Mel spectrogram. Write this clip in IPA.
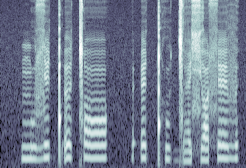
ŋ u˧˩ ɮ e˥ ǃʼ əː˥ ǀ ɔː˥ | ʔ ɛ˥ ǃʰ u˧˩ ɡ͡ǀ æ˧˩ ɕ ɒ˧˩ ɬ ɛ˥ v

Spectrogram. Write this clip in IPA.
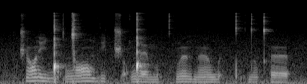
t͡ʃ ɔ̃ ɾ i ŋ͡ǃ ɔ̰ ŋ͡ǀ ɔ̃ b i t͡ʃ ɔ̰ ŋ͡ǃ ɛ m ə kʷʰ œ̃ ɡ œ̃ w ə̰ kʷʼ ə̰ d ɔ̃ kʰ œ

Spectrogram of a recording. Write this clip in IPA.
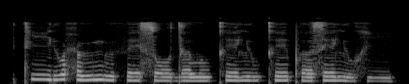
tʰ i˦˨ ɾʲ u˦ ħ ʉ˨˦ m ʉ˨ θ e˨ s o˨ d ə˨ ð u˨ kʰ e˦ lʲ u˧ kʰ e˦ pʰ ə˧ s e˦ lʲ u˨ x i˨

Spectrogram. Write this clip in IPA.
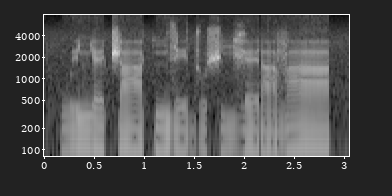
w ɪ˨ ɲ ɛ˨ t͡ʃ aː˨ k ĩ˨ z e˨ d ʊ˨ ʃ i˨ ɣ ɛ˨ ɾ a˨ v aː˦

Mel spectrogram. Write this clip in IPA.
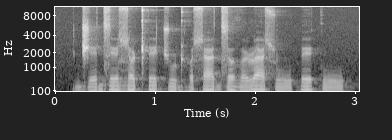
d͡ʒ e˨˥ d͡z e˦ ɮ ə˦ ʈʰ e˦˨ t͡ʃ u˨˩ ɖʱ ə˨˩ ɬ æ˦ d͡z ə˦˨ ð ə˨˥ ɭ æ˦˨ ɬ u˨˩ | e˦ k u˨˩

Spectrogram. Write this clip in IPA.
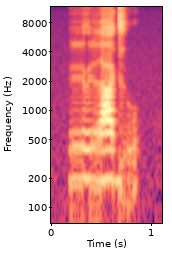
r ʉ r a ɡʲ ṵ

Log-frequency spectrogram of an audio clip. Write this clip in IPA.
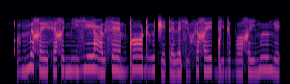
qʼ ɔ̤˨ m ŋ͡m ɘ˦˨ χ eː˨ h ɛ˨ χ i˨ ŋ͡m iː˨ zʲ eː˦ ʕ ɯ˨ s ɛː˦˨ m ŋ͡ǃ ɔː˦ ɖʱ ɯ˦ t͡ʃ e˨ t ɛ˨ ð ɛ˨ sʲ ɔ̤˨ h ɘ˦˨ χ eː˦ ɡ͡ǃ i˦ d ɘ˦ b ɔː˨ χ iː˨ m ɯː˦ ŋ e˨

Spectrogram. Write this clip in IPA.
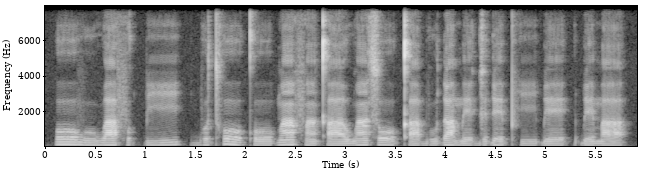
oː˦ β u˨ w a˨ f ʊ˨ k͡p iː˨˦ | b ʊ˨ tʰ oː˦˨ kʼ oː˨ b ã˦ f ã˨ kʼ aː˨ w ã˦ s oː˦˨ kʼ a˨ b u˨˦ ɗ a˦ m e˨ ɡ ɪ˦ ɗ e˦ pʰ iː˨ ɓ e˦ | ɓ e˨ m a˨

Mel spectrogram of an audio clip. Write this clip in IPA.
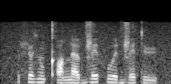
ɬ ø z ũ kʼ ɑ n æ ɖ͡ʐ e f u i̯ ɖ͡ʐ e t y

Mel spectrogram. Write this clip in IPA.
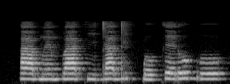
a˨ b ɛ̃˨ b a˧ k i˨ d a˧ d i˧ k͡p o˨ k ɛ˧ ɾ o˦ b o˧

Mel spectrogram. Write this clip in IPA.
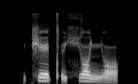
t͡ʃ e tʼ ɨ ç ɔ ɲ ɔ

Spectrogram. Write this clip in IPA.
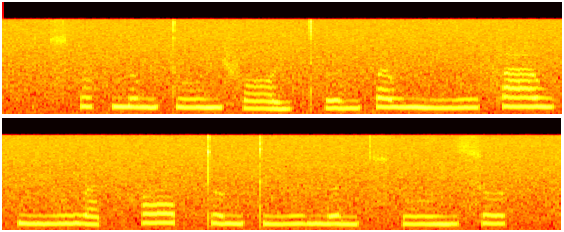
t͡sʰ ʊ˥ k̚ n̪ ʊ˥ ŋ t̪ uː˧ j f ɔː˨˩ j t̪ʰ ɵ˨˥ n p ɐ˥ w ŋ iː˨˧ w f aː˥ w k yː˨˧ w ɐ˨˥ k̚ h ɔː˥ p̚ t̪ ʊ˧ ŋ t̪ iː˨˧ w n̪ ɵ˨ n t͡sʰ uː˨˧ j s ʊ˥ k̚

